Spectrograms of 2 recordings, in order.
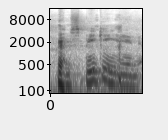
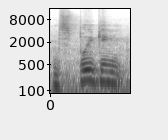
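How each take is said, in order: First: Said in the usual way. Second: Whispered I'm speaking; breathy whisper, no voice. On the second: Shown as a demonstration. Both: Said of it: "restarts in whisper then full voice".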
